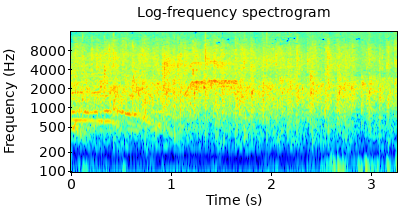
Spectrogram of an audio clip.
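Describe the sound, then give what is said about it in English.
Steady audience applause for a sponsor's representative from Lanesboro Arts fills the whole stretch, a dense, even wash of many hands clapping at a fairly loud level with no talk over it. “Let's hear it for her.”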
